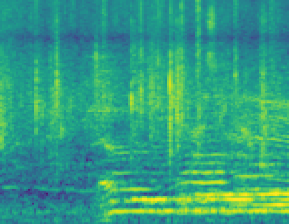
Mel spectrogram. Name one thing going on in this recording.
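A choir of men and women starts singing together.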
